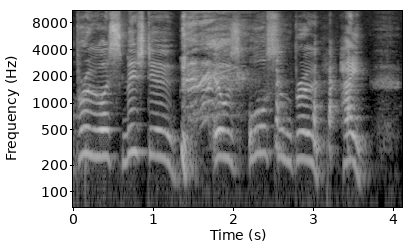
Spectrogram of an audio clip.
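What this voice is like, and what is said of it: Attempted New Zealand bro accent. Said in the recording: “Can you help me out with the Kiwi accent? ... That's more of a bro accent, but yeah.”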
